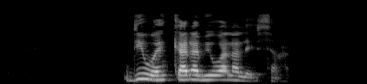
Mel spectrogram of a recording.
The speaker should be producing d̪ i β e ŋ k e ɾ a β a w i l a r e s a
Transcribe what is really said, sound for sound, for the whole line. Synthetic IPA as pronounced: d̪ i w e ŋ k a ɾ a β i w a l a l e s a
